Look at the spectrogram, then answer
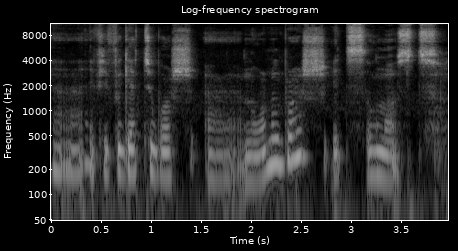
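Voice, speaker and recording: A woman with a Swedish accent, Swedish native, talking through a bookbinding tutorial in a slow, thoughtful way that often drops to a soft whisper while she works. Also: fairly low pitch, animated, husky. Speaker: bookbinding crafter. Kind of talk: casual craft tutorial.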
